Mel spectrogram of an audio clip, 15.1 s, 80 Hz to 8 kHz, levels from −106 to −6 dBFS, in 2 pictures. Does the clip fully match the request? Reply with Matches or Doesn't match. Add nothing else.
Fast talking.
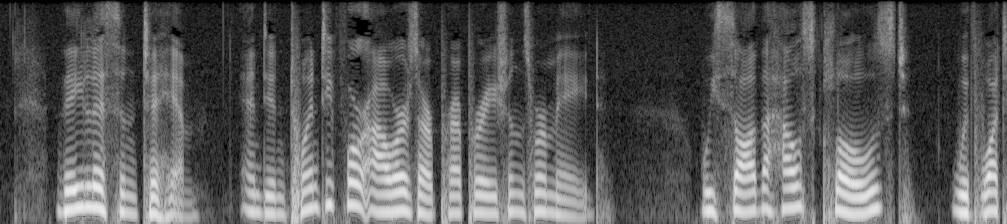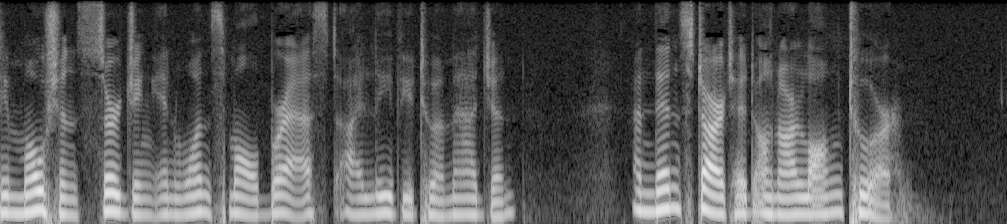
Doesn't match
